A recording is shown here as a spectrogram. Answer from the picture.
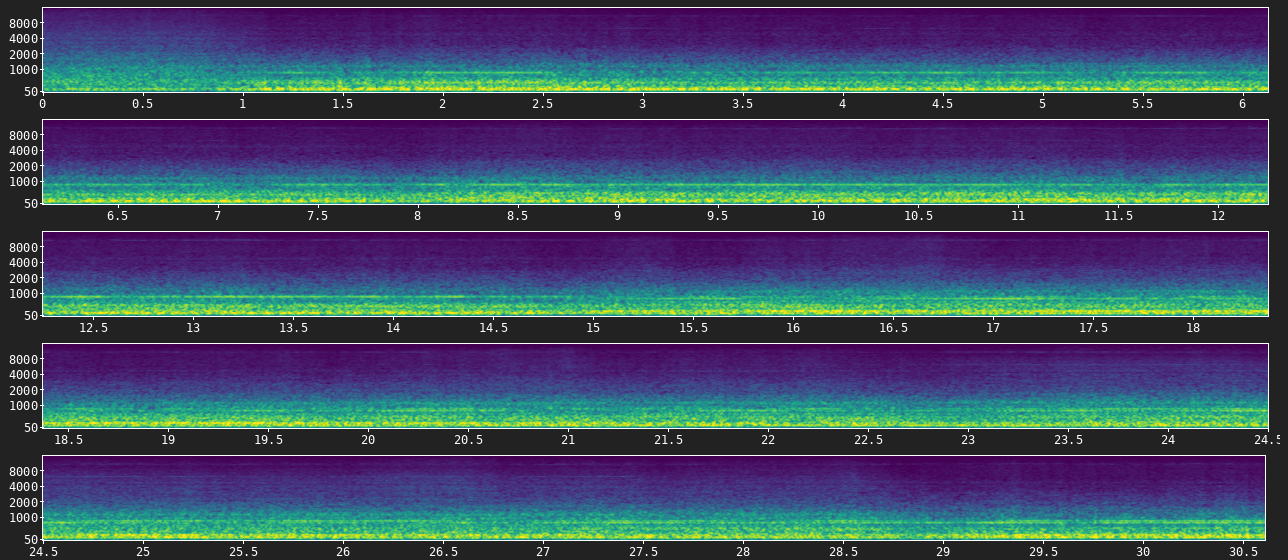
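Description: Passenger ferry running underway: a steady engine hum of several tones over the rush of its wake water, getting louder about a second in.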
